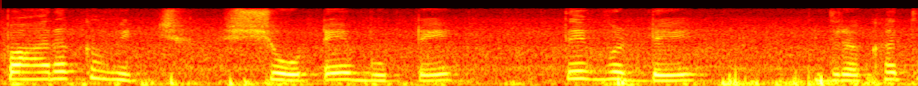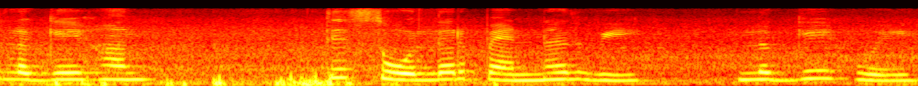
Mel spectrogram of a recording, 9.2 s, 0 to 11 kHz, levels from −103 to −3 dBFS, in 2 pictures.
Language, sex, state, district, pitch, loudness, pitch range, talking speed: Punjabi, female, Punjab, Kapurthala, 255 Hz, -20 LUFS, 230-270 Hz, 100 wpm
